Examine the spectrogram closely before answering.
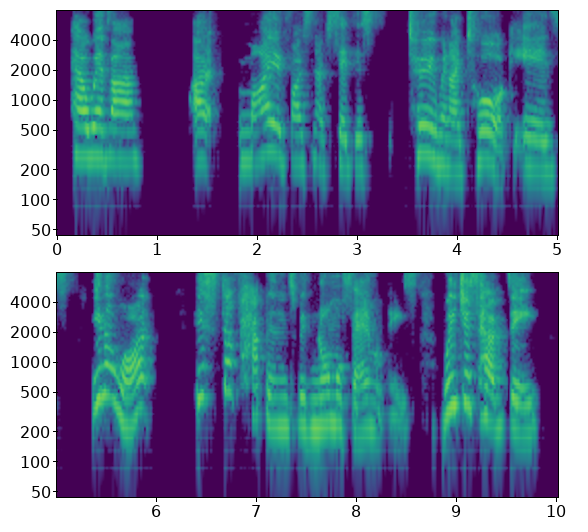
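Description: A woman's fairly high voice in an Australian accent, fairly slow, with lively intonation. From Brisbane, Australia. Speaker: birth mother and author. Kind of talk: interview testimony.

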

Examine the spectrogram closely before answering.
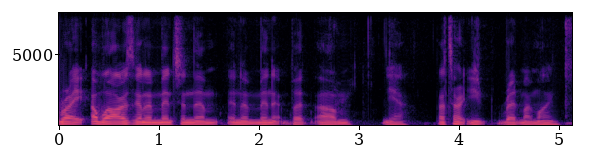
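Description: This man has a plain, everyday voice, pitched fairly low. His intonation stays fairly even and his loudness very even. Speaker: guest, camp organizer. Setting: studio.

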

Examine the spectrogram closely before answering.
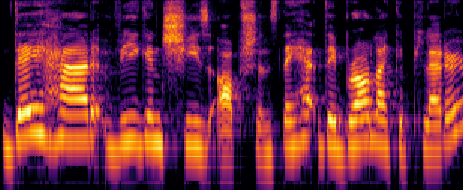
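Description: A woman with a German accent speaks at a fairly high pitch with ordinary pitch variation on a very clean recording with a silent background. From southern Germany. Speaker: podcast host. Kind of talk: casual solo monologue. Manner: hesitant, many fillers.

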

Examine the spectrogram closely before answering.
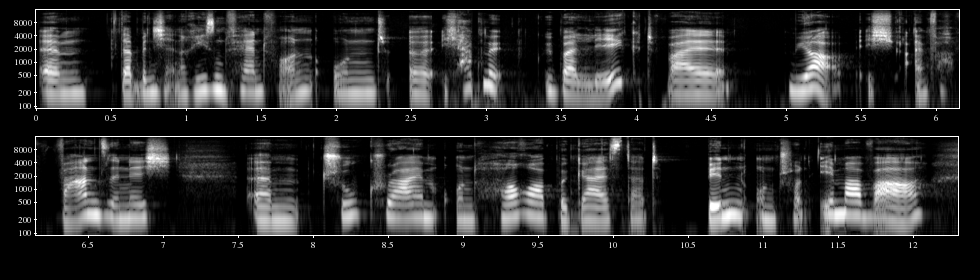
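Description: A woman's fairly high voice at a very slow pace with ordinary pitch variation, on a very clean recording with a silent background and a dry, close sound with no echo. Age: 30s. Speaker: true crime podcaster. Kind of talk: casual chat; scripted narration.

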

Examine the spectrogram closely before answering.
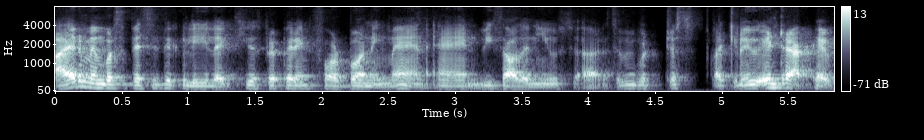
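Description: A man talks at a very fast pace with hardly any pauses. He has a Pakistani accent. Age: 30s. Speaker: crypto entrepreneur. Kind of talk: casual interview. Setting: remote call.

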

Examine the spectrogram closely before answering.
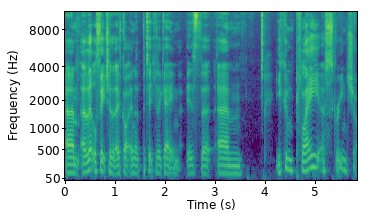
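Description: With an ordinary speaking voice, a man of medium pitch talks at a moderate pace using lively intonation. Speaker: podcast host. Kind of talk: casual banter podcast.

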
